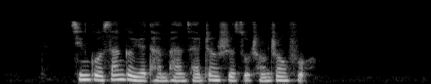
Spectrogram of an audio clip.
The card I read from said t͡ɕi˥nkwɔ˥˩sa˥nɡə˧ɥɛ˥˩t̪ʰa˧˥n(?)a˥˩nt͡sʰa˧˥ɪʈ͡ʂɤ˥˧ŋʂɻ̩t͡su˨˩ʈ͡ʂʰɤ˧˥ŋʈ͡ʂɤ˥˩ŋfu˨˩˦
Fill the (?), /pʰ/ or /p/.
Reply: pʰ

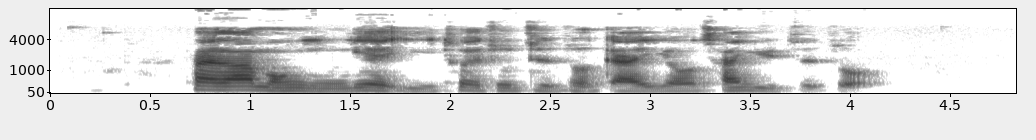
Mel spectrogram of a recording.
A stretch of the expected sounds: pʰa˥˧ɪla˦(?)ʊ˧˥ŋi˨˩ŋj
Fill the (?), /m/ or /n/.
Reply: m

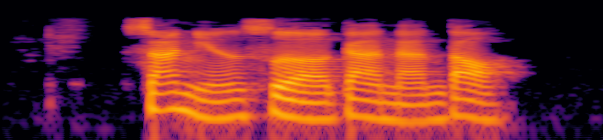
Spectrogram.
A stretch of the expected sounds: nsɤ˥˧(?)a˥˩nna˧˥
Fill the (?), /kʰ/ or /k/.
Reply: k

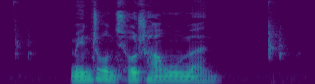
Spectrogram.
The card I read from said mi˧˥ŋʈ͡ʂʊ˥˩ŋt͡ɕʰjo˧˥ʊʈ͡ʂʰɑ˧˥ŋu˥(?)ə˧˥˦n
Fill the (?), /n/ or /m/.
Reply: m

